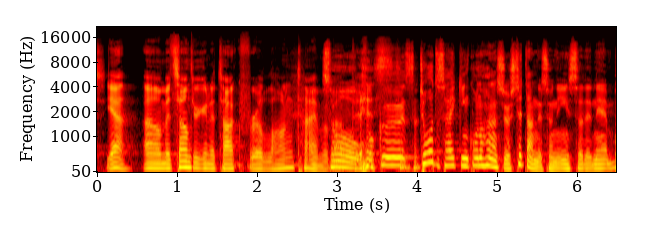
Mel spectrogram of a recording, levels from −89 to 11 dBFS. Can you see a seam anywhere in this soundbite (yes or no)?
yes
